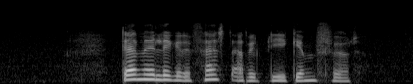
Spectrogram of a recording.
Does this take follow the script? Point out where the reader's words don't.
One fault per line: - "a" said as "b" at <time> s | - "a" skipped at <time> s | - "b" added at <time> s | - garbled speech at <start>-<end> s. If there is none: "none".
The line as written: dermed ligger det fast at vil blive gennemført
none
